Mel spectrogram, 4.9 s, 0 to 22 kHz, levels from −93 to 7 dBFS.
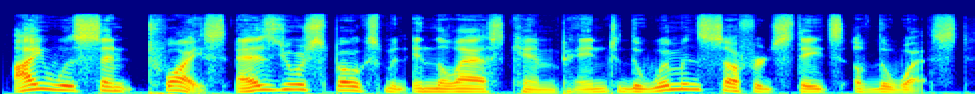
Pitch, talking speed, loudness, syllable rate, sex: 145 Hz, 235 wpm, -20 LUFS, 5.8 syllables/s, male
